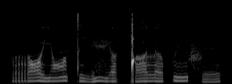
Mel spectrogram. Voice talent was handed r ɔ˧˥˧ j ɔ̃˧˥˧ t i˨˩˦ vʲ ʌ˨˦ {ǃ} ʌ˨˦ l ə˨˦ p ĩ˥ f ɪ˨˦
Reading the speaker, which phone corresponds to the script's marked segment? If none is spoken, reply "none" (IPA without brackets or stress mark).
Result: ǃ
